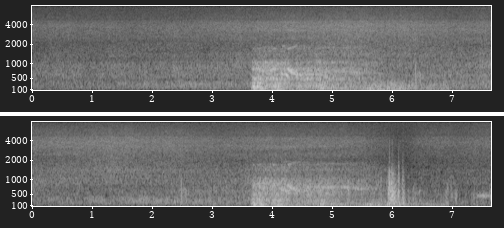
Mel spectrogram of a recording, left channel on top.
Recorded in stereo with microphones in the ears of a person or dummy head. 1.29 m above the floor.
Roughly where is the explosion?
Centre.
